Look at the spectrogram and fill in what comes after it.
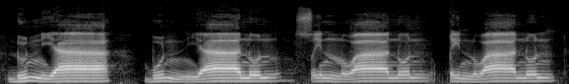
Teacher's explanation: Nah, karena dia izhar maka dibaca jelas. Jadi huruf nun sukunnya kita baca jelas. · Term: izhar mutlak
